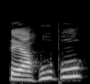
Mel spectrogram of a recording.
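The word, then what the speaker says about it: Teahupo'o: Have you seen Sarah, that lady that serves chopo teahupu, which is a proper way to pronounce that wave, not chopo?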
